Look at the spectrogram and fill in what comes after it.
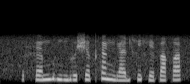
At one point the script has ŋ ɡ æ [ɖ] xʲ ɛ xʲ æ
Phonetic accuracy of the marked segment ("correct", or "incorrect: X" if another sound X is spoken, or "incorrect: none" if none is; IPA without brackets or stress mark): correct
